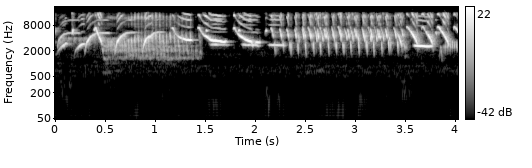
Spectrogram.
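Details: Duelling canaries, a song used to prompt quiet canaries into singing: rising swept whistles and high slurred notes, then a fast buzzy trill rolling on steadily to the end.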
